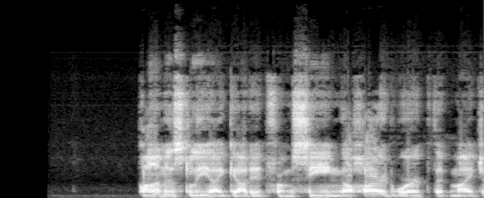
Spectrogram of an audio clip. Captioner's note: voiceover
